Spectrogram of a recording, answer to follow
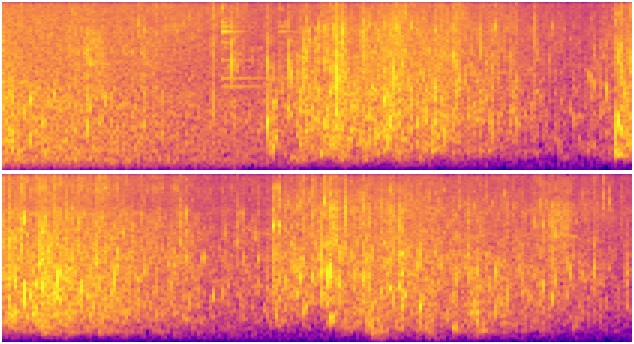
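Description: Small waves lapping at a lake shore: a wash of water that swells and fades about every two seconds, with little splashes.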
